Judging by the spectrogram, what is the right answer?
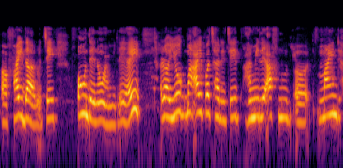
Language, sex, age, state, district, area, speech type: Nepali, female, 18-30, West Bengal, Alipurduar, urban, spontaneous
